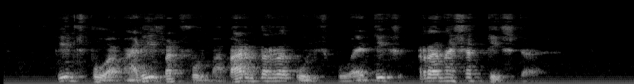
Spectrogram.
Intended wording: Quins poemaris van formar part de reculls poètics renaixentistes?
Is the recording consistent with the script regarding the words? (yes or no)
yes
